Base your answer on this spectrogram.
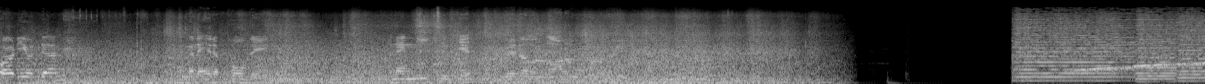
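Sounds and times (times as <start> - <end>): loud steady rushing noise: 0.0 - 8.6.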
